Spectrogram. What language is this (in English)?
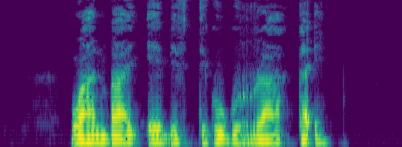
Oromo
